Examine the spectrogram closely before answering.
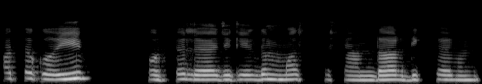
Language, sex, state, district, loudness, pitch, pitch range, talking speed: Rajasthani, female, Rajasthan, Churu, -23 LUFS, 220 Hz, 210-235 Hz, 150 wpm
